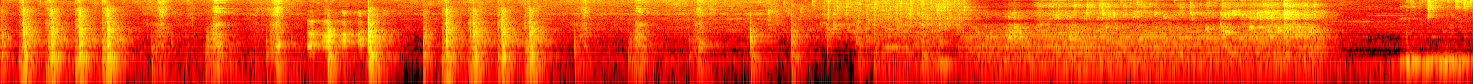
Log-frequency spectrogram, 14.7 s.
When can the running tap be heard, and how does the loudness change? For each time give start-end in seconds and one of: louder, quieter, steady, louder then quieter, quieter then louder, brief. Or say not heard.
0.0-14.7 louder.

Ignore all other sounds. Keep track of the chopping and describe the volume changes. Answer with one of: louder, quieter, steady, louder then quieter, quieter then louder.
quieter.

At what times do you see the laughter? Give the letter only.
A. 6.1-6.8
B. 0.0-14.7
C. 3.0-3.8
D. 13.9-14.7
C.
